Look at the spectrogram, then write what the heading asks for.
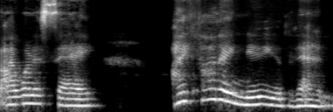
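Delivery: ordinary delivery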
